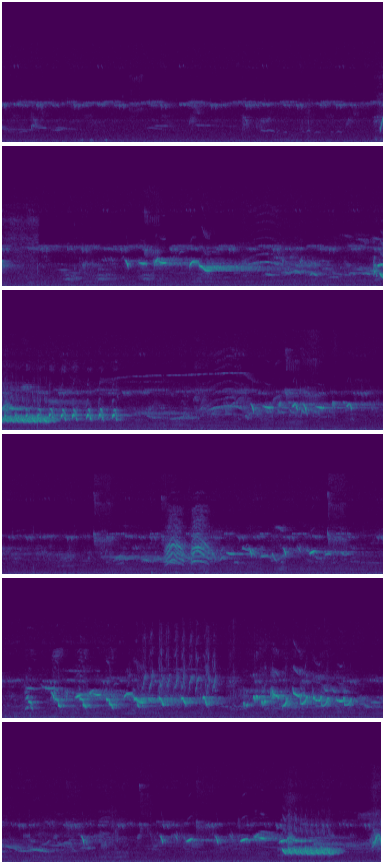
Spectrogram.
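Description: Birds singing and chirping in repeated short bursts of song, the loudest near the middle and the end, over a steady high-pitched trill.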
